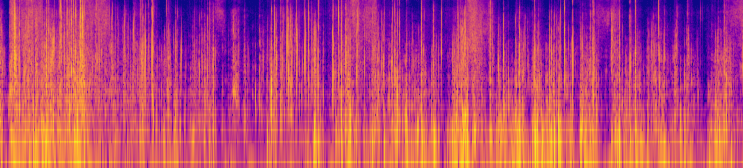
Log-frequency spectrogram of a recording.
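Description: A clear, soft plastic shipping polybag with a white Chiquelle label, full with a folded pink knit sweater, is held close to the microphone and squeezed and crinkled with fingertips and painted nails. The result is dense, bright crinkling and crackling that comes in uneven bursts with short quieter dips for about fifteen seconds.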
